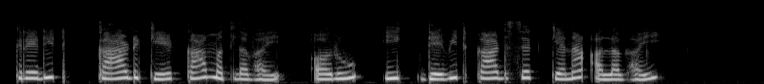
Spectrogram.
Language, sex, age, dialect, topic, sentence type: Magahi, female, 18-24, Southern, banking, question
